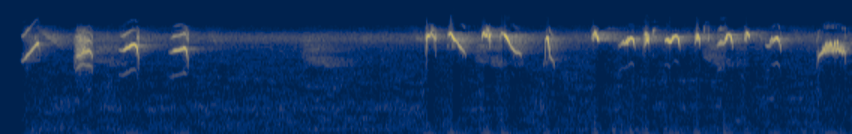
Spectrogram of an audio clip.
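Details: Javan white-eye in breeding condition: a few separate high chirps, a pause, then a fast, tumbling series of thin, high twittering notes, about three per second, ending in a fuller note.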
